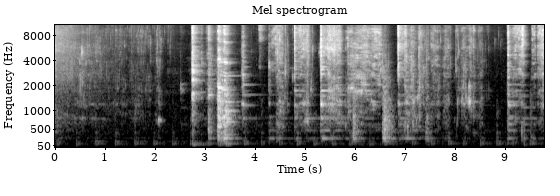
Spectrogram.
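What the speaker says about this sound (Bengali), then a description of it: "আমি জল দিচ্ছি।" Water poured into a pan of fish curry with potatoes and cauliflower in a home kitchen, splashing and running in bursts with clinks of the pan and utensils, loud and close.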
